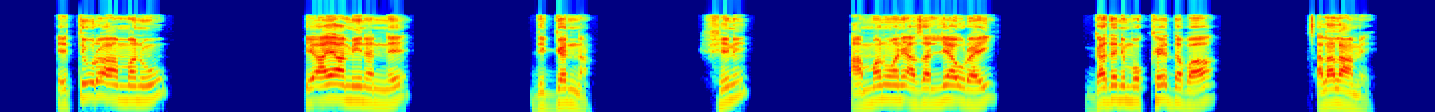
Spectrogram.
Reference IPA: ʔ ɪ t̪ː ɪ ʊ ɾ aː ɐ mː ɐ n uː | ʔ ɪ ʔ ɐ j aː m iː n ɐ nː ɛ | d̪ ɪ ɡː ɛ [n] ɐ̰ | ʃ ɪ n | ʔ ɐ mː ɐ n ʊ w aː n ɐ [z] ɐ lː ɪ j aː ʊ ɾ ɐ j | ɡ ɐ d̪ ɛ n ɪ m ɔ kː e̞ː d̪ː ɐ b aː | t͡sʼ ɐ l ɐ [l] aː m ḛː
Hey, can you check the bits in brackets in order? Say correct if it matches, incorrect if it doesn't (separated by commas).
incorrect, correct, correct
